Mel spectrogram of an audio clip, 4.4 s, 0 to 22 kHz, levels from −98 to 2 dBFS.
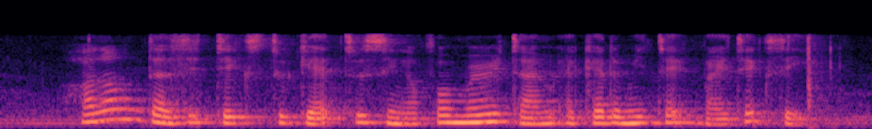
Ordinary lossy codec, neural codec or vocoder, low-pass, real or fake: none; none; 7.2 kHz; real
